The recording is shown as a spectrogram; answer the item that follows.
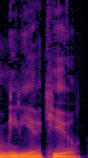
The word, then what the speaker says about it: MEDIOQ: It's pronounced Medio Q. MEDIOQ.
